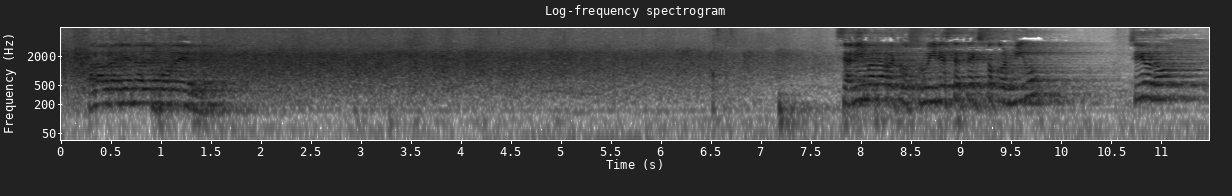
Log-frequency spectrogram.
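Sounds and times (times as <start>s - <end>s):
audience applause: 0.0s - 7.8s
speech: 0.3s - 1.8s, 7.8s - 10.0s, 10.7s - 11.3s.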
